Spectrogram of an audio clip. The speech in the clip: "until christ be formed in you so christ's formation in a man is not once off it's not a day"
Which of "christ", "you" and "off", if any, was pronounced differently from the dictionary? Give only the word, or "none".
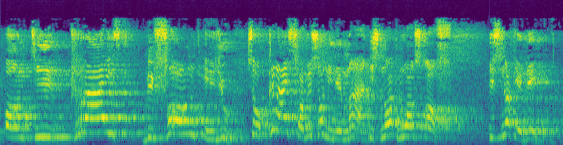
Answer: none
